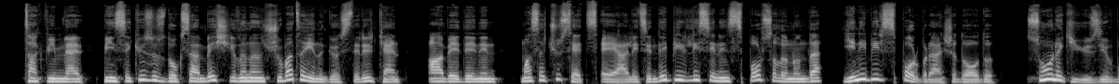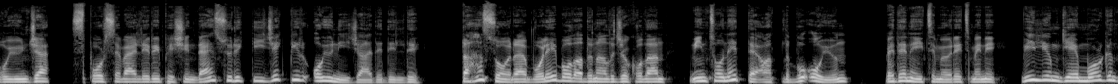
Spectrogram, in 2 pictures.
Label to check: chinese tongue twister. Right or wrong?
Wrong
